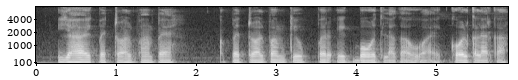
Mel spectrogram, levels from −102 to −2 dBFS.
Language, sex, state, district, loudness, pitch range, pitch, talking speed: Hindi, male, Uttar Pradesh, Etah, -18 LUFS, 100-110 Hz, 105 Hz, 140 wpm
